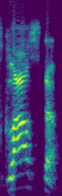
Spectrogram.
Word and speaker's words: Gloucester: you've got to understand it's gloucester like lobster it's gloucester mass gloucester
